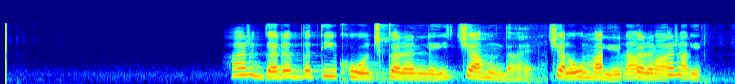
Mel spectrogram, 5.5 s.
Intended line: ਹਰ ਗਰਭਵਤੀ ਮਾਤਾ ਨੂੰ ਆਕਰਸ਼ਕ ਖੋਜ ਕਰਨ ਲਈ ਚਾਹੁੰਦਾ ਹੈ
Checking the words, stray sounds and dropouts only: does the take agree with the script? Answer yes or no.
no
